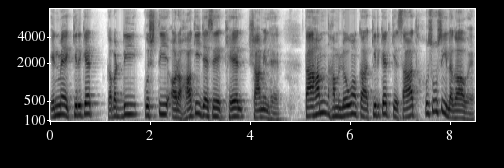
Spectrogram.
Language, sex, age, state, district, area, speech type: Urdu, male, 30-45, Bihar, Darbhanga, urban, spontaneous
